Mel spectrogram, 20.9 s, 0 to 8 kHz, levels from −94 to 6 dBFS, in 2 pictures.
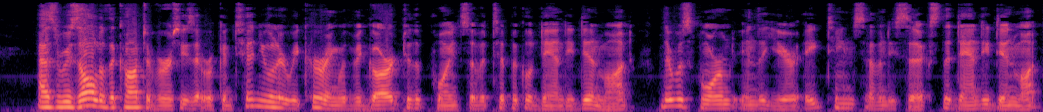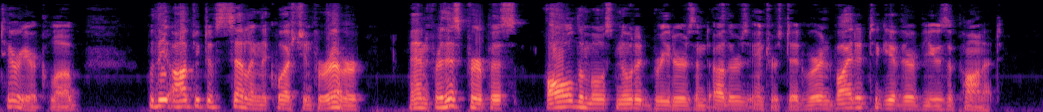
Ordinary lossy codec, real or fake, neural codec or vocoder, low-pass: MP3, 48 kbps; real; none; 7.2 kHz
